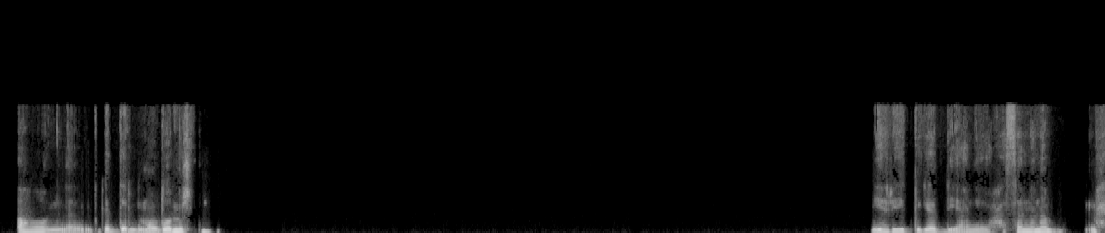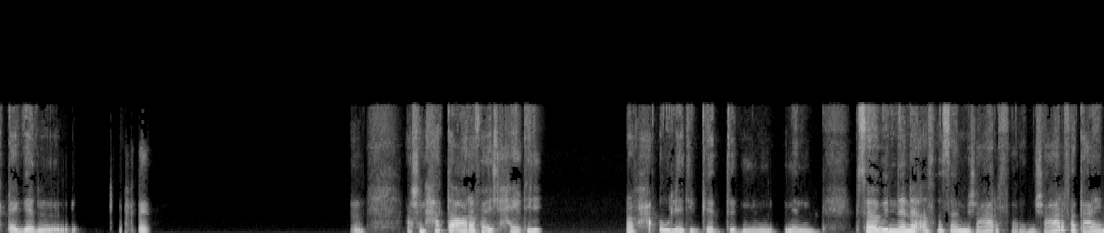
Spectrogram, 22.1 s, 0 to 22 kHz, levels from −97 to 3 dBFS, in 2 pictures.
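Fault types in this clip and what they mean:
Repeated packet loss (robotic sound): at 12.05–12.45 s and 15.95–16.27 s, short holes up to 40 ms are patched by repeating sound, giving choppy, robotic fragments.
Long network dropout: at 12.47–14.57 s and 16.39–17.33 s, audio briefly buzzes then falls silent and resumes with material missing, likely from interrupted network delivery.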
